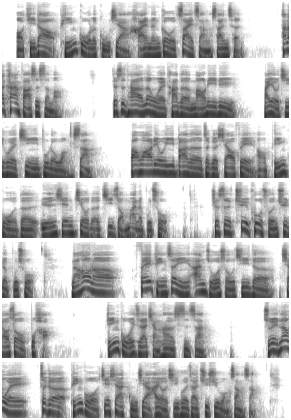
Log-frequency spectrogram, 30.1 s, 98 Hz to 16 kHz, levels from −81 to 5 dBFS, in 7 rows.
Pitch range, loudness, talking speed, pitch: 115-155 Hz, -21 LUFS, 245 characters per minute, 135 Hz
